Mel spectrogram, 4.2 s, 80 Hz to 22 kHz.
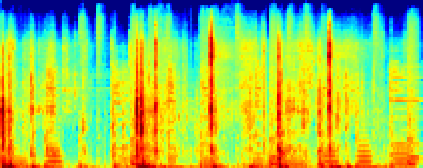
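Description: Several sharp plastic pops and snaps as dashboard trim clips release from a 2007–2011 Toyota Camry during radio replacement, mixed with scraping and handling noises, close up and irregularly spaced.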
